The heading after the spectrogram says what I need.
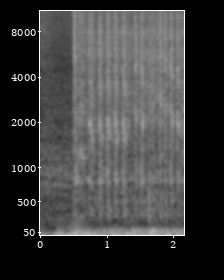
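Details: Hyundai Santa Fe diesel, crank no start after replacing the injectors; the scan tool still showed low fuel pressure. Steady starter cranking with even compression beats for about two seconds while a duty-cycle signal is scoped, but the engine never catches.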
